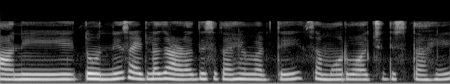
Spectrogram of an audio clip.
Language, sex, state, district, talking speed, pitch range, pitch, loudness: Marathi, female, Maharashtra, Solapur, 145 wpm, 235-250 Hz, 240 Hz, -15 LUFS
